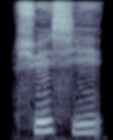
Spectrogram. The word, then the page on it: 学习: xué xí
